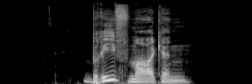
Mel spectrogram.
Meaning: plural of Briefmarke
- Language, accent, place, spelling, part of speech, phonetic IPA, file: German, Germany, Berlin, Briefmarken, noun, [ˈbʁiːfˌmaʁkn̩], De-Briefmarken.ogg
